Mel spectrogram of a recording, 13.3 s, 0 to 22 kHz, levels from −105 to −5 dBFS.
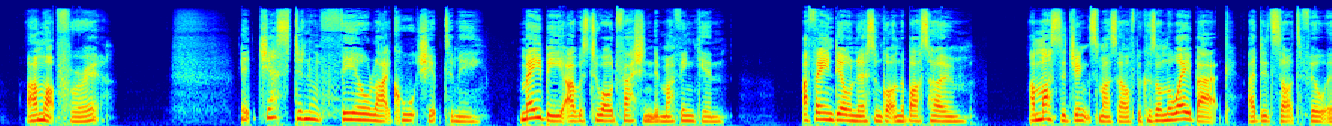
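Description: No technical faults can be heard anywhere here.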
